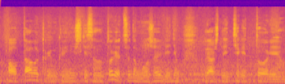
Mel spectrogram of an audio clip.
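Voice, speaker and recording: Over loud background noise, a man talks at a very fast pace, and the sound is dry with no echo. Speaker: travel vlogger. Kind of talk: casual travel commentary. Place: car. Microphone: lapel.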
